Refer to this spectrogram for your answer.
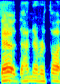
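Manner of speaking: ordinary talk, nothing marked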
